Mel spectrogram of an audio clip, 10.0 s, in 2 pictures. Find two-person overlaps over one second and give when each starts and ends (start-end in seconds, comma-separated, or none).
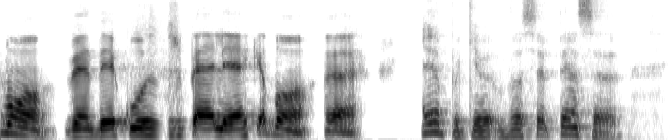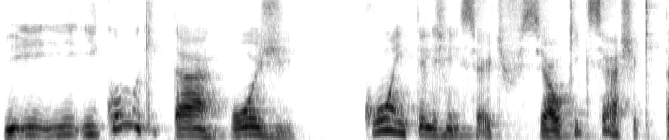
none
